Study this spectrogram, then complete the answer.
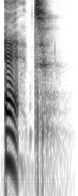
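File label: "ate", British English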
